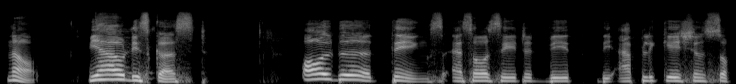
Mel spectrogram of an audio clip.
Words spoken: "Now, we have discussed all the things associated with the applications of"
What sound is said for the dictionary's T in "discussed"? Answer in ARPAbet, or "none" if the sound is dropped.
T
